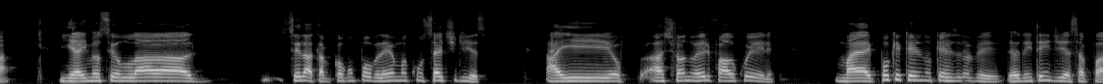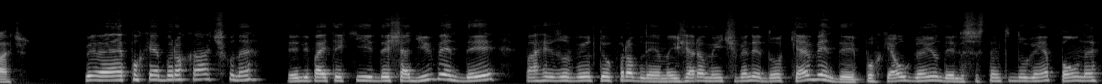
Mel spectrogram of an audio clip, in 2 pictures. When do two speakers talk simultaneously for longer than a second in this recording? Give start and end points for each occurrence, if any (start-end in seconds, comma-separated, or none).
none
